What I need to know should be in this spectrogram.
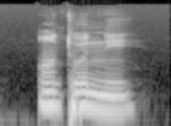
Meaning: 1. to intone; to chant; to vocalise 2. to barrel (to put or to pack in a barrel or barrels)
- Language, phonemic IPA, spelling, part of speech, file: French, /ɑ̃.tɔ.ne/, entonner, verb, Fr-entonner.ogg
